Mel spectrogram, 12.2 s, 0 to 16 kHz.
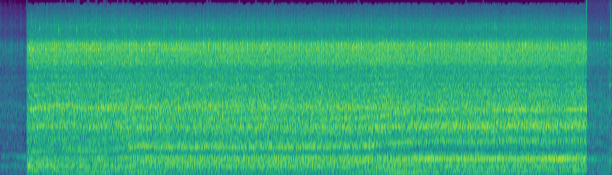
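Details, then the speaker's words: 2006 Meridian 341 NSB boat in drive after shaft realignment, PSS shaft seal fix and cured cutlass bearing squeak: steady, even drone with no knocks, rattles or squeals and no water spray. Normal running. "pretty good no water spray and no unusual sounds"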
